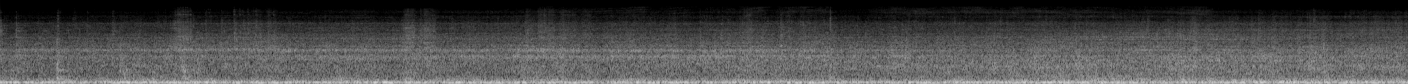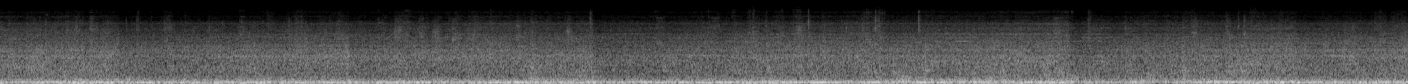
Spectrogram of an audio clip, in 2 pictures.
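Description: Freight train of silo hopper wagons rolling past: a steady rumble of steel wheels on the rails, with faint clicks and some light metallic ringing.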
